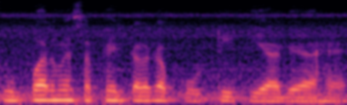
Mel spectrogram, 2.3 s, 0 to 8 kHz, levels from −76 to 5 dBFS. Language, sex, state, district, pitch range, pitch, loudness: Hindi, male, Jharkhand, Ranchi, 110-135 Hz, 130 Hz, -17 LUFS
